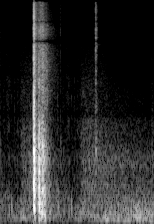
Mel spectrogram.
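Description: A rifle fires a loud shot outdoors.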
